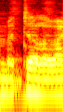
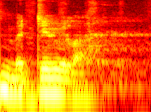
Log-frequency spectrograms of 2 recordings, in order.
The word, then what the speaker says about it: medulla: in the medulla oblongata the American pronunciation for medulla I believe is medulla in England is most definitely medulla so that's the medulla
